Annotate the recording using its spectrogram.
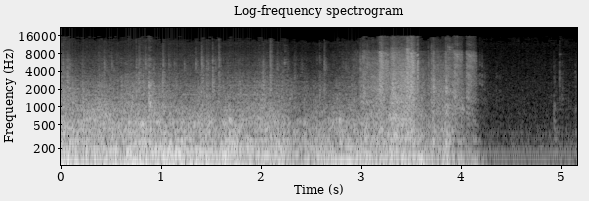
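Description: A cart rumbles and rattles along metal rails.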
